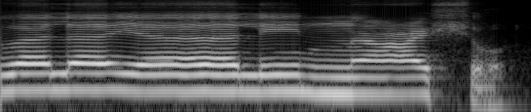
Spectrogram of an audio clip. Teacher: یا الف مدہ ہے، 1 الف کی مقدار کے برابر کھینچیں گے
